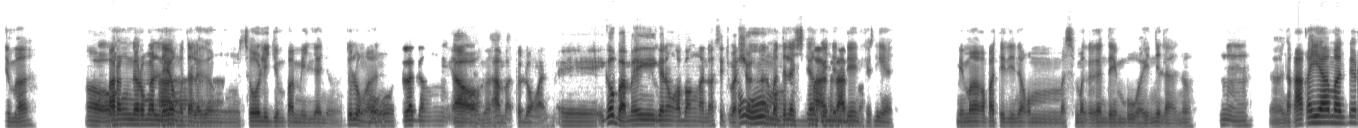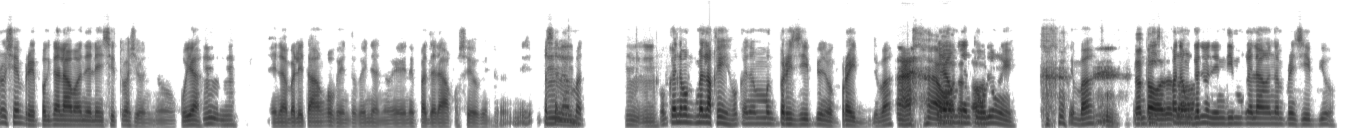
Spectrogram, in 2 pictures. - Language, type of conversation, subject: Filipino, unstructured, Paano mo hinaharap ang stress kapag kapos ka sa pera?
- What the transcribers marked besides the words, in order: tapping; laughing while speaking: "Ah"; laugh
